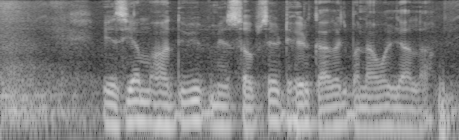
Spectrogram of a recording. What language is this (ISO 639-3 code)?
bho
